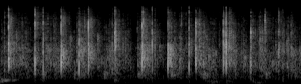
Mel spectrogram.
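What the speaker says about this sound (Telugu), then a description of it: "పత్రికారికి వినపడాలా కొట్టాలి చప్పట్లు" A film team claps together for a spiritual teacher in a steady flurry of sharp, close hand claps lasting the whole stretch without talk.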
